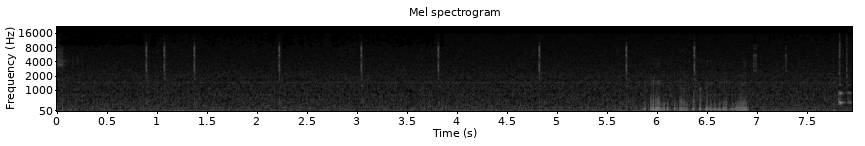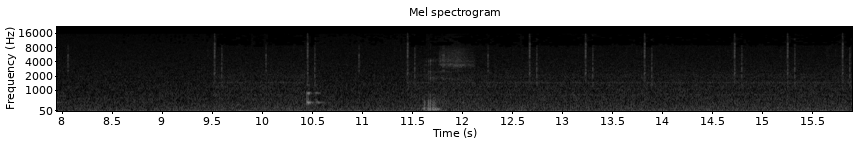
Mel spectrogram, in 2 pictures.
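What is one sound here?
Soft electronic clicks tick now and then.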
